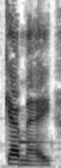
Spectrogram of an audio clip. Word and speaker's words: Ghemme: The Red is a 2011 Gemmae that's spelled G-H-E-M-M-E,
